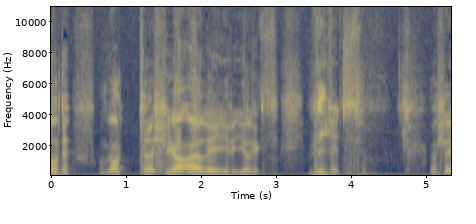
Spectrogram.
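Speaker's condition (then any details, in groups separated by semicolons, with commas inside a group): Cerebral palsy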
